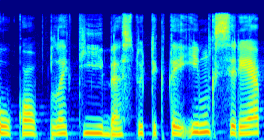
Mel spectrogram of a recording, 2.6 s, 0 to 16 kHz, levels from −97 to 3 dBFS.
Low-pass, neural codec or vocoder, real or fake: 10.8 kHz; none; real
